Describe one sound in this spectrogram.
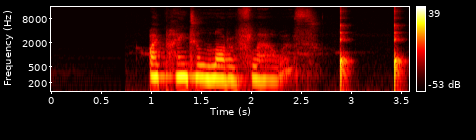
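A woman speaks cheerfully and close to a microphone.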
